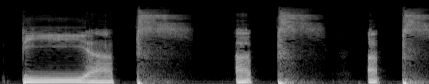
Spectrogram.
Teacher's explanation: 你要直接爆破一个 p 的音进去这个 s 的音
